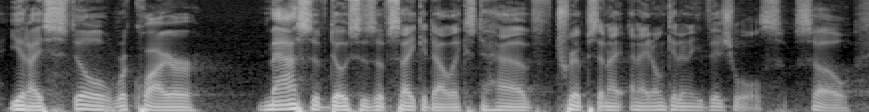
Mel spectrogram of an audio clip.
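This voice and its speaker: A man's voice: deep voice, fairly even intonation, normal speed, mellow, in a large hall. A man in casual podcast chat, earnestly explaining research at length.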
